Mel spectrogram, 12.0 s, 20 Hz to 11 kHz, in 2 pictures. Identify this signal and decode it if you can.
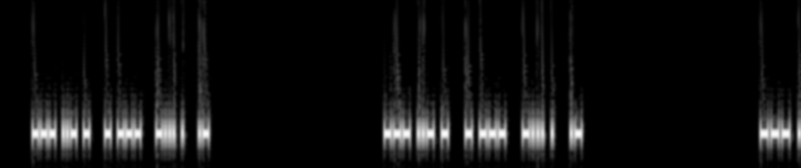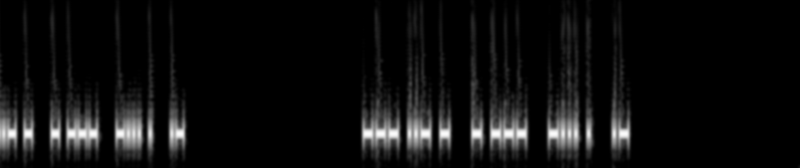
Morse code, heard as a keyed tone, about 64 wpm, 700 Hz. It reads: OUT TO BE A OUT TO BE A OUT TO BE A OUT TO BE A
